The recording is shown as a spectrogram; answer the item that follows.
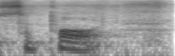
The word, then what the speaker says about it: support: can help and support it's got this a this long sound and we've got this shwah here as well so support the the the stress is on the second part of the word so I'm here to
